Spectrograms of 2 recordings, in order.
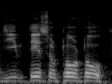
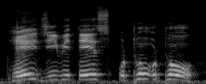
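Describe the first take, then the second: First: Said in the usual way. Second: "हे जीवितेश उठो उठो" recited high and slow; recited line. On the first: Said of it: "अब आप समझ सकते हैं". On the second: Shown as a demonstration. Teacher re-reciting the line to students, higher and slow. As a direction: lift "उठो उठो" like poetry, slowly. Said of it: "अब आप समझ सकते हैं जीवितेश उठो उठो".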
